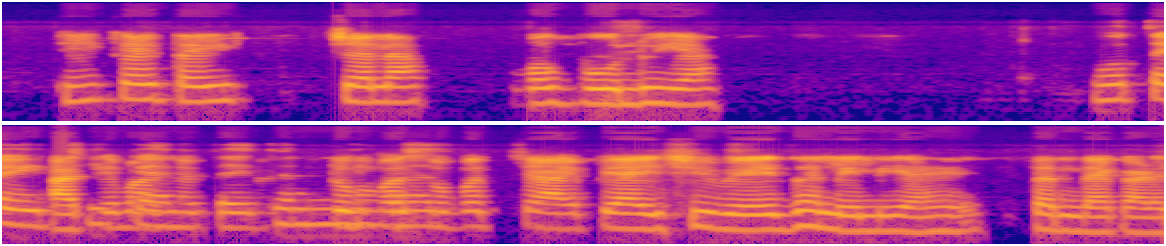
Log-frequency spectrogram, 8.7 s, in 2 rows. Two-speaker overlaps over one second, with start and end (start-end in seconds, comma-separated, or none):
4.6-6.0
